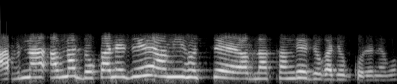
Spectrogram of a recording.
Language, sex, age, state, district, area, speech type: Bengali, female, 45-60, West Bengal, Jalpaiguri, rural, conversation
